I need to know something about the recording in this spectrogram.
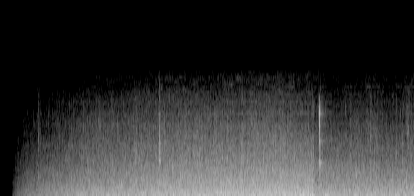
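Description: Steady rush of a large river's rapids mixed with wind on the microphone, fading in over the first second.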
